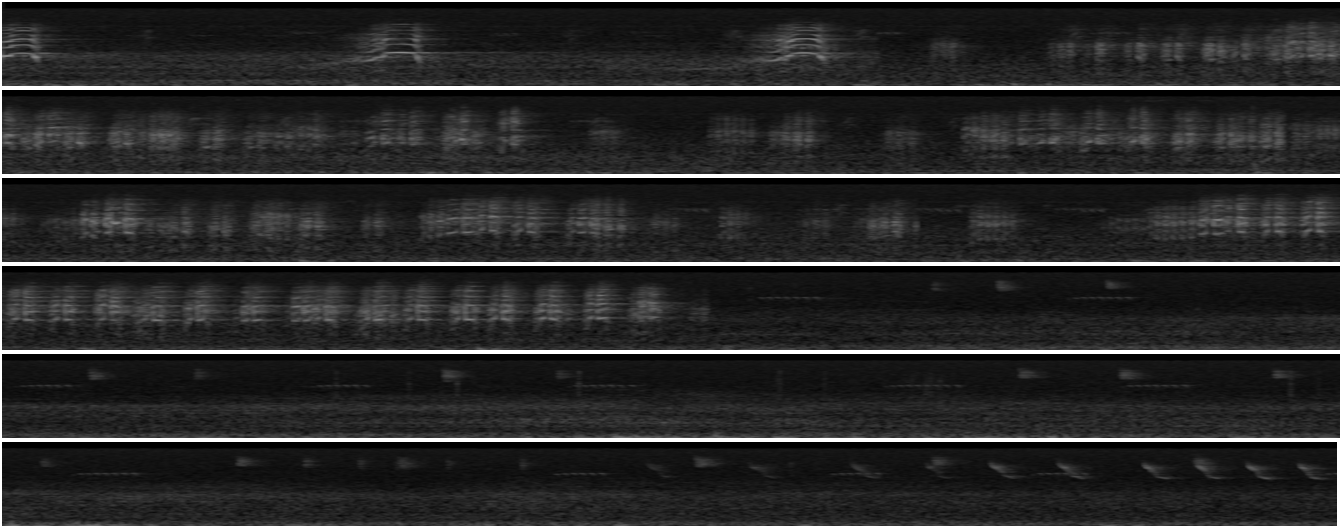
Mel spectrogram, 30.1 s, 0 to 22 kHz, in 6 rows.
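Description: Birds calling: three loud rising calls in the first few seconds, then long runs of rapidly repeated calls that stop suddenly about 18 seconds in. After that comes a faint insect ticking about once a second, with thin high chirps.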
